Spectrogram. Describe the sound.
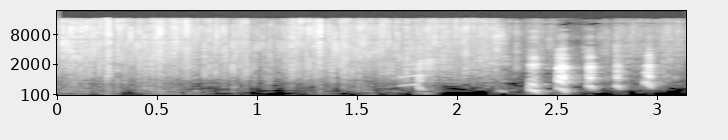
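Crinkling of a cherry Pop-Tart wrapper being opened: a quiet, murky stretch gives way near the end to a few sharp, crackly bursts of plastic, clearly louder than what precedes them.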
